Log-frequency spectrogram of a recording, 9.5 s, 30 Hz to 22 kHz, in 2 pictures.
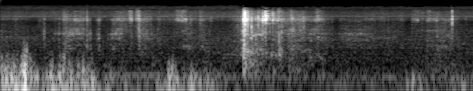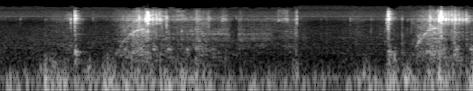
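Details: Etesia Pro 46 lawnmower that had been sitting a while and wouldn't run: repeated pull-cord rips, each a brief burst of turning with no catch; cranks but never fires. Spark was confirmed afterwards, carb to be cleaned; cause suspected, not confirmed.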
